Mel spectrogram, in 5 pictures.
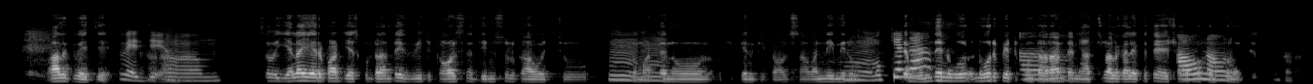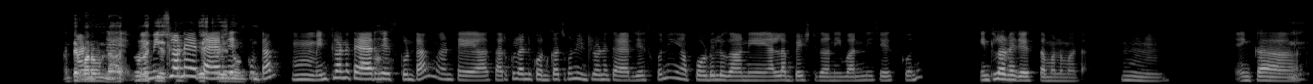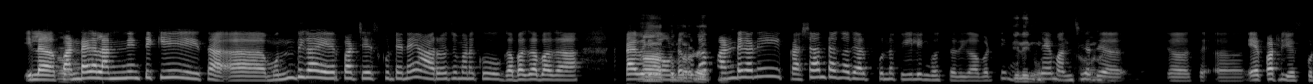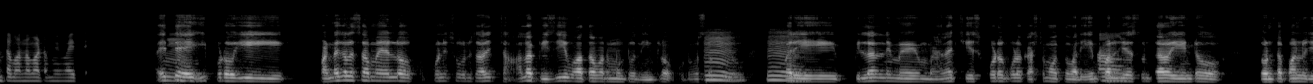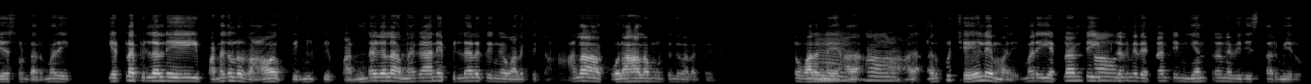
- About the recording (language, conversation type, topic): Telugu, podcast, పండుగల కోసం మీ ఇంట్లో ముందస్తు ఏర్పాట్లు సాధారణంగా ఎలా చేస్తారు?
- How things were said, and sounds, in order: in English: "సో"; other background noise; in English: "నేచురల్‌గా"; in English: "షాప్‌లో"; in English: "నేచురల్‌గా"; in English: "టేస్ట్"; in English: "పేస్ట్"; in English: "బిజీ"; in English: "మే మేనేజ్"; in English: "సో"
